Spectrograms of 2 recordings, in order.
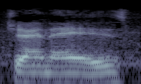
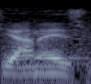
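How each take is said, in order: First: The name is said with an English-style pronunciation. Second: The name is said with a Dutch pronunciation. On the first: The speaker calls it wrong. "If you're not a Dutch person, you'll probably pronounce that as Janez" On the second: The speaker calls it right. "but it's Janez"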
